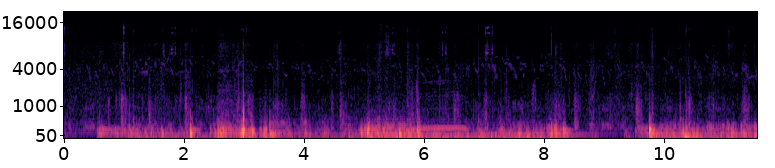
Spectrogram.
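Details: Horses graze in the morning sun in summer in Mongolia, with repeated crisp tearing bites of grass and low, soft munching in between.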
